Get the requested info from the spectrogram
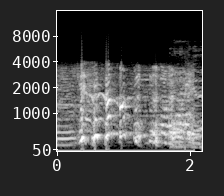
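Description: People laughing and chuckling, with a few short sharp clicks about half a second to a second in.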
